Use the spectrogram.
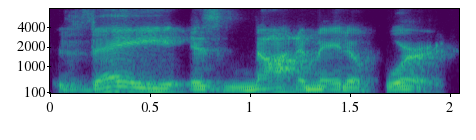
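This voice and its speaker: A man's voice: lowish voice, unhurried, fairly bright tone, poor audio. A man acting an argumentative, indignant progressive son at a family dinner, incredulous and combative, in a comedy table read.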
